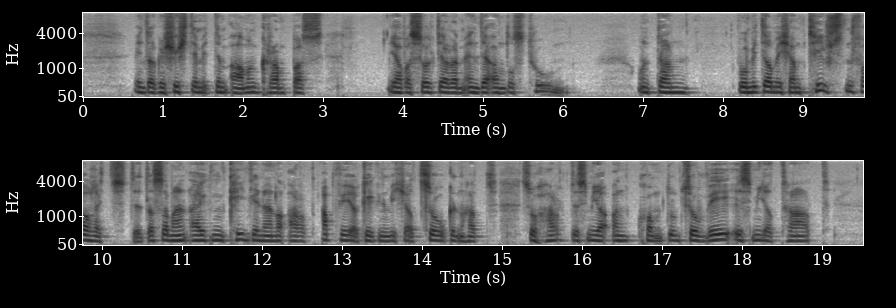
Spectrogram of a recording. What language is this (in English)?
German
